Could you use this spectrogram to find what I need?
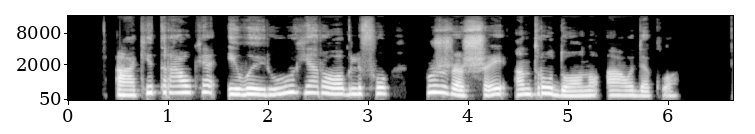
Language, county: Lithuanian, Klaipėda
